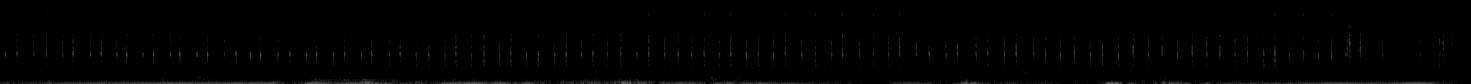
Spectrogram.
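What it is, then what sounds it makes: Plastic game controller buttons being tapped. A small yellow plastic Nintendo Joy-Con controller is held steady while a fingertip rapidly taps and clicks its buttons, possibly with some scratching. A fast, steady stream of short, sharp plastic clicks with bright edges runs through the whole clip over a low, rumbling background.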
